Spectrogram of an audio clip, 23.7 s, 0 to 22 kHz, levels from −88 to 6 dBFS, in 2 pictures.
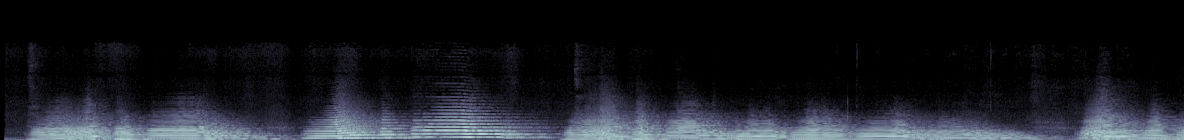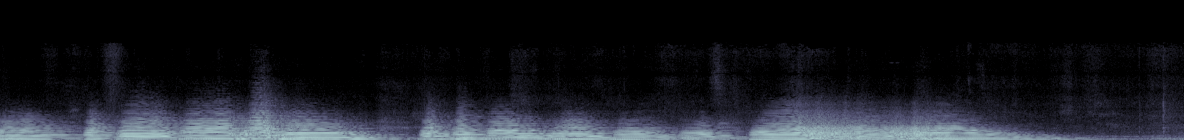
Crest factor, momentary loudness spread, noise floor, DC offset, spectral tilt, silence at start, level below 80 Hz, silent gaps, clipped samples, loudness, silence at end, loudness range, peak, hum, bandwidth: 18 dB; 11 LU; -46 dBFS; under 0.1%; -6.5 dB/octave; 0.25 s; -54 dBFS; none; under 0.1%; -22 LUFS; 0 s; 3 LU; -4 dBFS; none; 9.2 kHz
